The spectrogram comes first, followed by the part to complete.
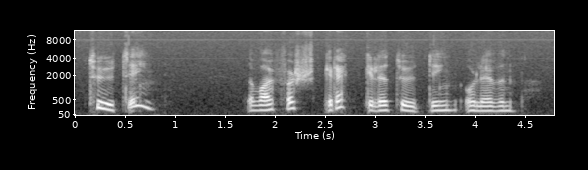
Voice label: "tuting", Numedalsmål; De va ei førskrekkjele tuting o leven.

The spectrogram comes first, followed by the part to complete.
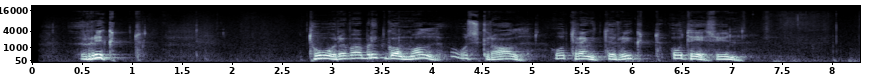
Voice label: rykt, Numedalsmål

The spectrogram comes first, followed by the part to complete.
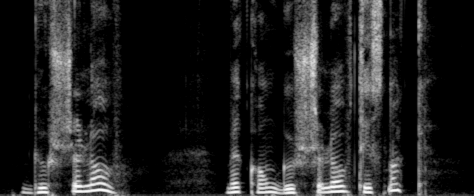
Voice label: gussjelav, Numedalsmål; Interjeksjon

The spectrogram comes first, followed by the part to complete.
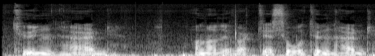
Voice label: "tunnhærd", Numedalsmål; Han hadde vørte so tunnhærd.; Adjektiv

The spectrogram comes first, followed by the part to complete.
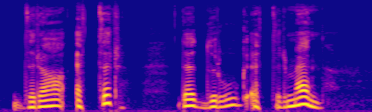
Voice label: "dra aetter", Numedalsmål; angre, blei sjukare

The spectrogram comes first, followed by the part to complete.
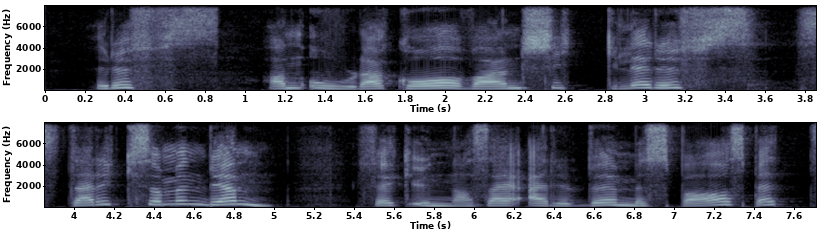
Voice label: rufs, Numedalsmål

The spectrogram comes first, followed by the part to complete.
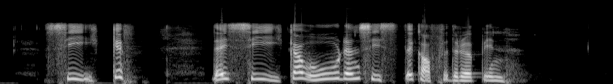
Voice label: "sike", Numedalsmål; Dei sika or kjæl'n den siste kaffidrøpin.

